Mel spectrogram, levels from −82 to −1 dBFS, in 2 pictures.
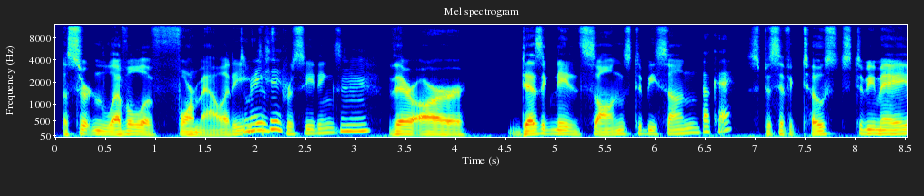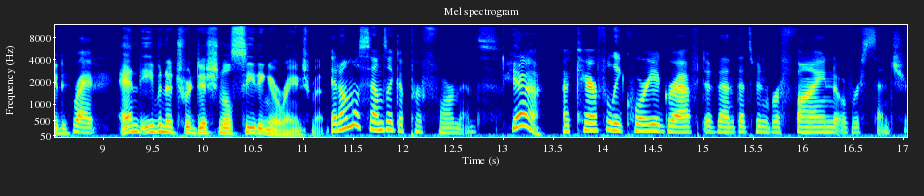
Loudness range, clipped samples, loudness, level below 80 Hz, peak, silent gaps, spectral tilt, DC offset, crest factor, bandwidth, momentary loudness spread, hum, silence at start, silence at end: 3 LU; under 0.1%; -27 LUFS; -50 dBFS; -8 dBFS; none; -5.5 dB/octave; under 0.1%; 20 dB; 12 kHz; 12 LU; none; 0.1 s; 0 s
